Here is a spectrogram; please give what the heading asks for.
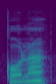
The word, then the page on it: kolañ: Apatani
